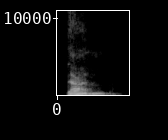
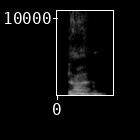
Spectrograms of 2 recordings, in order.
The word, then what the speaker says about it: done: Eu gosto sempre de alertar. A letra N em português escreve assim e pronuncia o N. Aí em inglês é N. N. Não temos o N. Então, é uma pronúncia um pouquinho mais longa.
